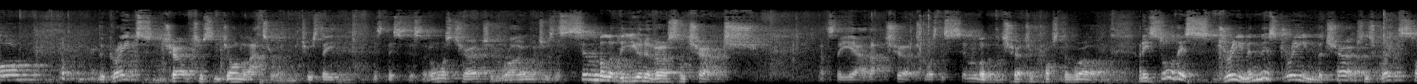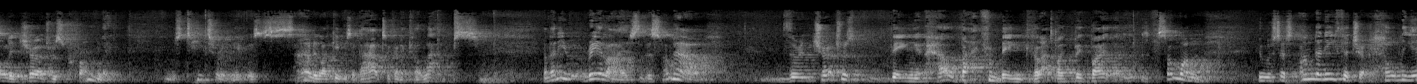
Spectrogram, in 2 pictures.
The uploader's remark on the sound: This podcast was recorded at the 2019 OMS Vow Ceremony in Belfast Ireland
